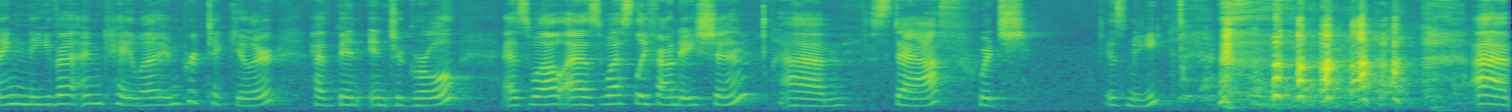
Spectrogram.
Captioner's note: laughter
